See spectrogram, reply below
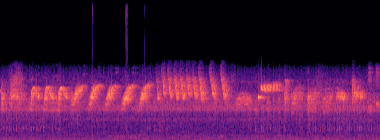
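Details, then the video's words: Pet canary singing: a continuous run of rapid repeated high chirping notes and trills, shifting between phrases every second or two, steady and clear. "Vogi der kanarienvogel"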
